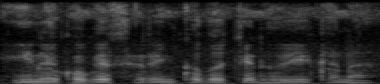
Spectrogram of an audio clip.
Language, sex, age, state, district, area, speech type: Santali, male, 45-60, Odisha, Mayurbhanj, rural, spontaneous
